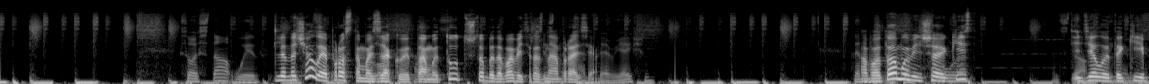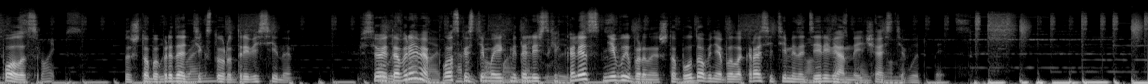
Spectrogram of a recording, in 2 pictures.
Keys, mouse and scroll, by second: 0.2 n, 0.4 shift+space, 2.6-5.6 typing, 6.2 middle click, 6.7 middle click, 7.8 middle click, 8.2 f, 9.0 ctrl+z, 9.9 f, 10.3-14.4 middle drag, 14.5 f, 14.7 middle click, 15.6 drag, 16.0 click, 16.2-18.2 middle drag, 18.2 drag, 18.4 middle click, 19.1 click, 19.9-20.4 middle drag, 20.4 ctrl+z, 20.5 ctrl+z, 21.1 click, 21.4-22.9 drag, 21.4 f.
